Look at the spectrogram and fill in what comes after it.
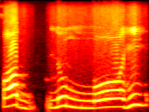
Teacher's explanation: پہلا لام باریک دوسرا لام موٹا پڑھیں گے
